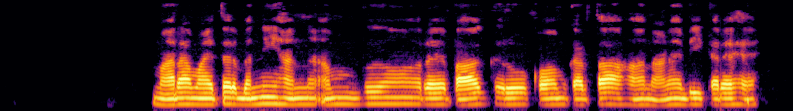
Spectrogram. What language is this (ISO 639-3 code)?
mve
